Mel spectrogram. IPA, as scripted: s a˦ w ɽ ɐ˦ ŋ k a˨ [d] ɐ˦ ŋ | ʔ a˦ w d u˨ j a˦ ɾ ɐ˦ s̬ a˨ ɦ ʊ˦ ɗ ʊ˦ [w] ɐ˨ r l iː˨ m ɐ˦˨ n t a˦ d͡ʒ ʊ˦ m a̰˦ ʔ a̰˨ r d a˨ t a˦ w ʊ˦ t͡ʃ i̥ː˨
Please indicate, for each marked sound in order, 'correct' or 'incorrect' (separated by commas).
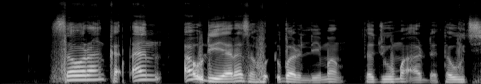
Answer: incorrect, incorrect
